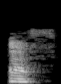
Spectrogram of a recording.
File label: alphabet s, afrikaans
